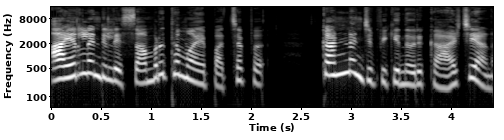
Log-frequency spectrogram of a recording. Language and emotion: Malayalam, happy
